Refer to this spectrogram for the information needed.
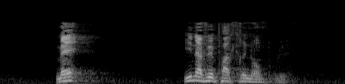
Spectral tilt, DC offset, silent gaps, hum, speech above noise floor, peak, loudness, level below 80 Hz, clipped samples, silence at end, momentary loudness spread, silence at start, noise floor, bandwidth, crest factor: -4 dB/octave; under 0.1%; none; none; 39 dB; -8 dBFS; -26 LUFS; -60 dBFS; under 0.1%; 0.6 s; 21 LU; 0.55 s; -65 dBFS; 8 kHz; 24 dB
